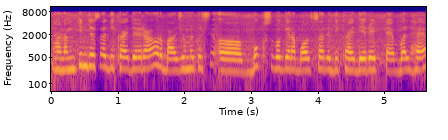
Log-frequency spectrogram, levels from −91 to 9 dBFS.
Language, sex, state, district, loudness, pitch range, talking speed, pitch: Hindi, female, Uttar Pradesh, Jalaun, -12 LUFS, 230-265 Hz, 245 wpm, 245 Hz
